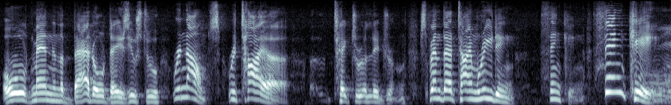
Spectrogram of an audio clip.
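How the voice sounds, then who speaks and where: A self-satisfied male director instructing his students in old-time radio drama. His voice sits high and rings out brightly, swinging widely as he declaims each lesson with pompous relish. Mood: grandly self-satisfied. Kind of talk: 1950s radio drama acting. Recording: vintage 1950s radio recording.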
